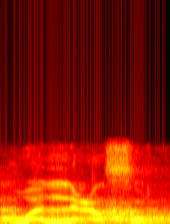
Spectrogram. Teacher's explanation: Walayalin ashr, bukan ashr tapi ashr. Dihentak sedikit ketika hurufnya sukun yang bukan qalqalah. Jadi shad mati itu ada satu ketukan. Iya, bisa satu ketukan boleh, atau ditekan sedikit.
